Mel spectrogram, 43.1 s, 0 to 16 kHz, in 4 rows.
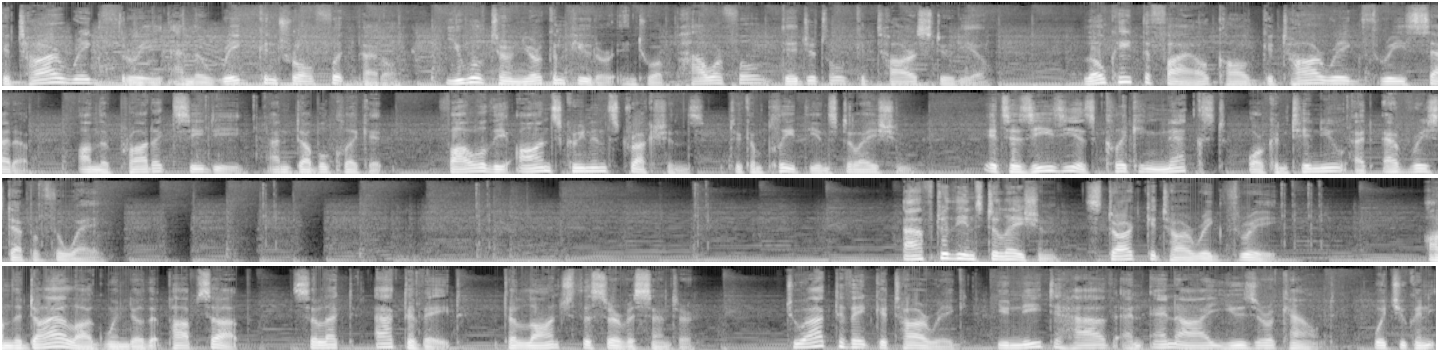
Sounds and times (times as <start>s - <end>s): Speech: 0.0s - 7.4s, 8.1s - 22.4s, 28.3s - 31.2s, 32.2s - 37.6s, 38.2s - 43.0s
Music: 0.0s - 43.0s.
